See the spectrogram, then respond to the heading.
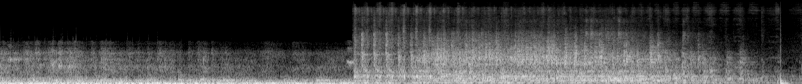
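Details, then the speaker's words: Restored concrete mixer with Lister diesel, test run after refitting drum: diesel chugging with a loud uneven rattle and grind; swaying ring gear pushes hard against the drive gear. "Jesus, this thing makes an awful racket. Really bad. It's actually pretty loud in person. The ring gear and the drive gear here, there's a bit of a sway to it, and you can definitely hear it when it's pushing against the drive gear here."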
